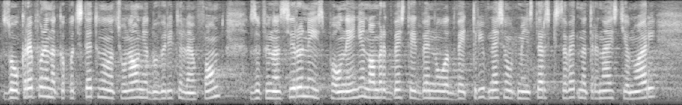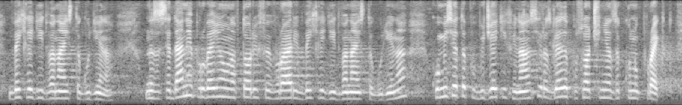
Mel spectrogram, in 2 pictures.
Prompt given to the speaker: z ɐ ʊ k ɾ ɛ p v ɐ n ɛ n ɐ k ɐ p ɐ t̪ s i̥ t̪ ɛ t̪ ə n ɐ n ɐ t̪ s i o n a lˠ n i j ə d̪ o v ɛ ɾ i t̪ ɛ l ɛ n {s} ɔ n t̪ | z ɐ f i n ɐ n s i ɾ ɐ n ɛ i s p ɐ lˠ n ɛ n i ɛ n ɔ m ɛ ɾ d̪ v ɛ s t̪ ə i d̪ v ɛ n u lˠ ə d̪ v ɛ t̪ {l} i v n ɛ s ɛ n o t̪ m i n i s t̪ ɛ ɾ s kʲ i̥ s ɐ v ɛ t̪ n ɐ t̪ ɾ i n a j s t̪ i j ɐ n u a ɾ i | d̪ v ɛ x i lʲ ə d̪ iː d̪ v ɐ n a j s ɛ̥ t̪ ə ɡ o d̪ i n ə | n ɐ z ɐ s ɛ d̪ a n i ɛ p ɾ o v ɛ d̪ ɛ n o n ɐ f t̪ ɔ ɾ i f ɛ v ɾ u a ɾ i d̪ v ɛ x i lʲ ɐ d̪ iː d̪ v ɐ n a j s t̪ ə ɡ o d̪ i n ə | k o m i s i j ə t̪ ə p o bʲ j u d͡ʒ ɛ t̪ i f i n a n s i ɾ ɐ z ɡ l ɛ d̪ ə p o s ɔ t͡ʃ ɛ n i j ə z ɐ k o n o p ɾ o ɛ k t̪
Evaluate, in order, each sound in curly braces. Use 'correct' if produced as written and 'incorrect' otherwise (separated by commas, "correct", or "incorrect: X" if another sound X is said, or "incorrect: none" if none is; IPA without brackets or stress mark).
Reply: incorrect: f, incorrect: ɾ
